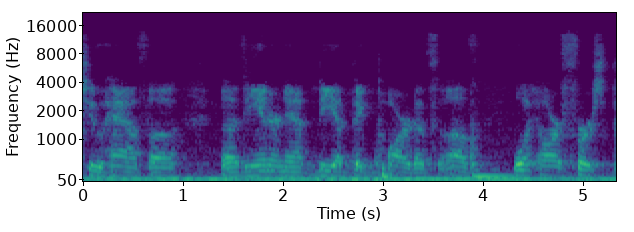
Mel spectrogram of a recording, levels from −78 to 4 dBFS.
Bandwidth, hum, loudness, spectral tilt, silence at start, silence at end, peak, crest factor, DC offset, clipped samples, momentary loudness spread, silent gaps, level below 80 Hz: 13.5 kHz; none; -31 LUFS; -6 dB/octave; 0 s; 0 s; -12 dBFS; 18 dB; under 0.1%; under 0.1%; 5 LU; none; -34 dBFS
